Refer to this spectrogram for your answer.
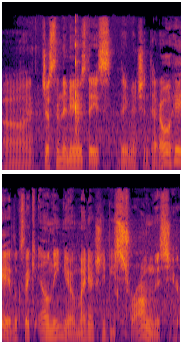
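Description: Over noticeable background noise, a man talks at a fairly quick pace. His medium-pitched voice has lively intonation. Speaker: podcast host. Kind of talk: casual chat.

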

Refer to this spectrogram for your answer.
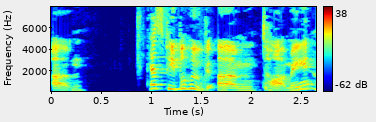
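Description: In a Californian accent, a woman talks at a fairly quick pace. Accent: Californian American. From San Francisco, California. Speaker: undergraduate researcher. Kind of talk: interview. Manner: hesitant, many fillers.

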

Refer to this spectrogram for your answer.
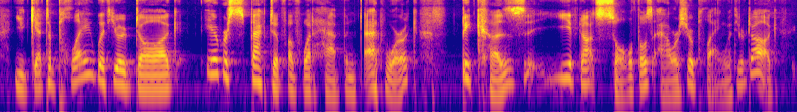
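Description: In a Canadian accent, a man with fairly high pitch and vocal fry speaks at a moderate pace. His pitch swings very widely, on a very clean recording with a silent background. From Canada. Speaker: podcast host and hypnotherapist. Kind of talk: casual chat.

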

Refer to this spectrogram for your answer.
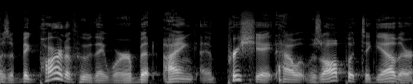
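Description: A man speaks in a normal speaking voice at medium pitch and a fairly quick pace. The recording is very clean with a silent background. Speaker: interviewer. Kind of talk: interview questions.

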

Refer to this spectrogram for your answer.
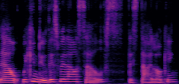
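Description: Very clean recording, silent background, with a woman speaking. She has an ordinary speaking voice, a fairly quick pace and lively intonation. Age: 50s. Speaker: leadership podcast host and coach. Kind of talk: solo podcast monologue.

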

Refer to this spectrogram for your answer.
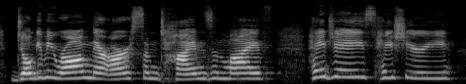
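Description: A woman's raised, projected voice, high in pitch with a bright, sharp tone, at a fairly slow pace on a very clean recording with a silent background. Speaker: business and mindset coach. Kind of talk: solo podcast episode, coaching talk. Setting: Facebook Live recorded for podcast. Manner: upbeat, enthusiastic.

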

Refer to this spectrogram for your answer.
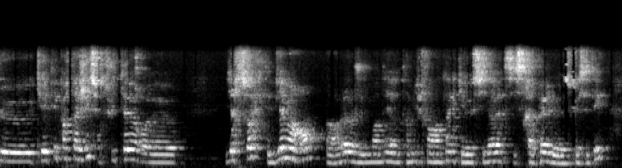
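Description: Noticeable background noise and audible room echo surround the speaker. He is a man with a high pitch who talks at a fairly quick pace. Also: ordinary pitch variation. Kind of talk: casual chat. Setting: phone call from bedroom. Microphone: phone.

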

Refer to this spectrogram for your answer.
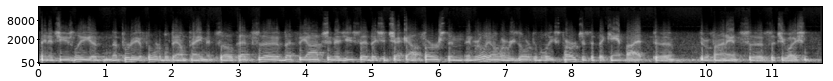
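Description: A man with a slight Kentucky accent, medium pitch and ordinary pitch movement, talking fairly quickly amid noticeable background noise and audible room echo. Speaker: founder of a trucking owner-operator association. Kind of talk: interview.

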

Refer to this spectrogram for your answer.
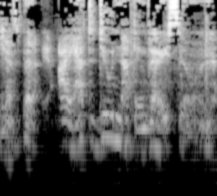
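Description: This is a put-on character voice. The pace is moderate. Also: man. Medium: actual play. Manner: prim, mock-polite.

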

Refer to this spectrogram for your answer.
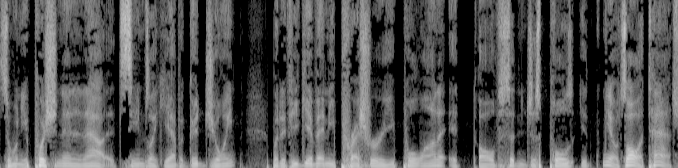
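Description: This man speaks very fast at a medium pitch, somewhat breathy, with ordinary pitch variation. The sound is dry and close with no echo, and the recording is very clean with a silent background. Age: 50s. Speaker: podcast co-host, RC hobbyist. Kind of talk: casual chat; field interview. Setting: outdoors at an airfield.

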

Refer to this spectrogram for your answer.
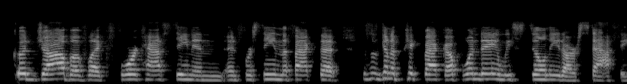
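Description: In a Midwestern US accent, a woman speaks at a fairly high pitch and a moderate pace with monotone, flat intonation. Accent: US Midwest. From Iowa, US Midwest. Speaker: radiography educator. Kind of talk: casual interview.

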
